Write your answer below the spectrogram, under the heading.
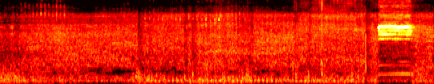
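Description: Wind buffeting the microphone over the rumble of passing road traffic on a bridge, with a short vehicle horn blast near the end.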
